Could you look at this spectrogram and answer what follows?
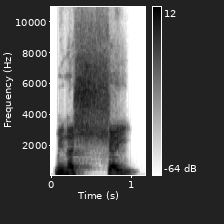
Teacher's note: اس میں یہ شین کی جو آواز پھیلی ہے تفشی سے کہتے ہیں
